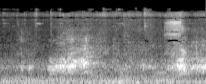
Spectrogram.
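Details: Dogo Argentino brothers, eleven months old, at a park; two short, mid-pitched barks about a second apart over steady low outdoor rumble.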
